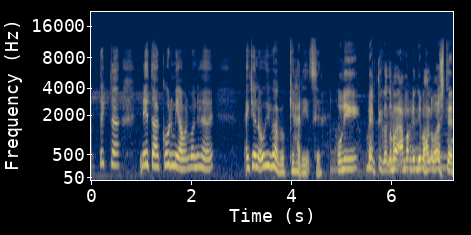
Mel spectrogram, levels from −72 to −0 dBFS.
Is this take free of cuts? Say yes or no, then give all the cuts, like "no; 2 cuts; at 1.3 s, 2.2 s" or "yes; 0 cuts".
no; 1 cut; at 4.8 s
